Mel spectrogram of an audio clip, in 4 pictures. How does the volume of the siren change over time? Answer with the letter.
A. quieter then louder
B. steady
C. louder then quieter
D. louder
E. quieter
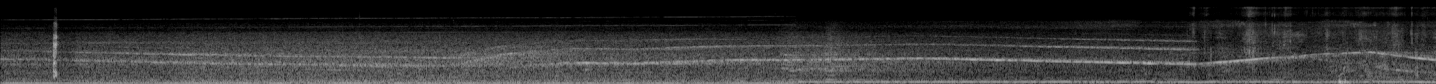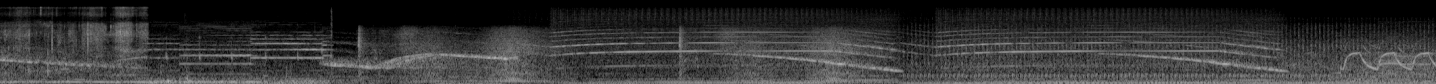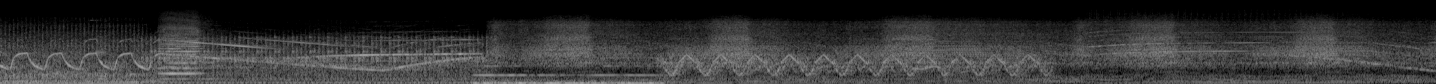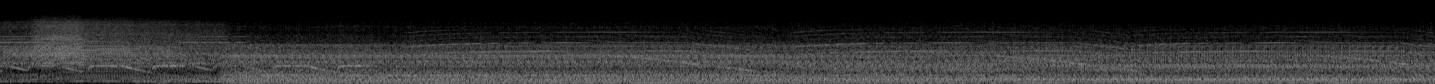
E.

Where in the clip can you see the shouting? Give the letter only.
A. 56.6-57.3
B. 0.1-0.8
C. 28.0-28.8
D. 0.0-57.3
C.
